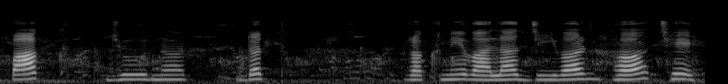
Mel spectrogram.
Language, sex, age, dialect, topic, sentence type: Magahi, female, 31-35, Northeastern/Surjapuri, agriculture, statement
